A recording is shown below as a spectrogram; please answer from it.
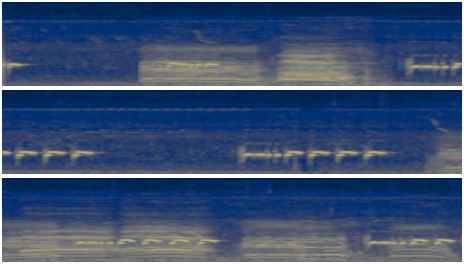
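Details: Dozens of tame cattle walking up a rural road toward the barn, mooing to call other cattle: deep, drawn-out harmonic moos in two bursts, several overlapping, with quick repeated chirping notes between them.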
